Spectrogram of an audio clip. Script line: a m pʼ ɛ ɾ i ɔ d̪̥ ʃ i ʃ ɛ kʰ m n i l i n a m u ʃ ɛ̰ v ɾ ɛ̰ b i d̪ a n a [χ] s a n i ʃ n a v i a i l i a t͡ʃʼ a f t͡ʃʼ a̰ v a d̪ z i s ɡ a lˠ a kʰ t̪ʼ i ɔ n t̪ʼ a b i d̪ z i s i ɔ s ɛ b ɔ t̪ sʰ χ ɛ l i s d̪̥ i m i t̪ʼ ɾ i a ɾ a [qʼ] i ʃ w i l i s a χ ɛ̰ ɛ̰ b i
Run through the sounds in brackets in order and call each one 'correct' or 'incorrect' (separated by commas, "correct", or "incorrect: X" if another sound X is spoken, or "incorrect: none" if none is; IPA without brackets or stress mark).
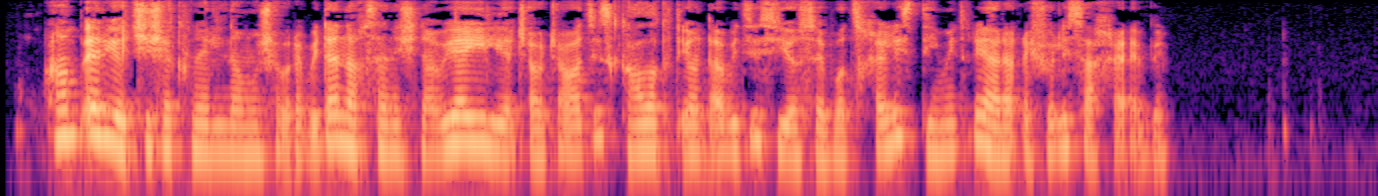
incorrect: ʁ, correct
